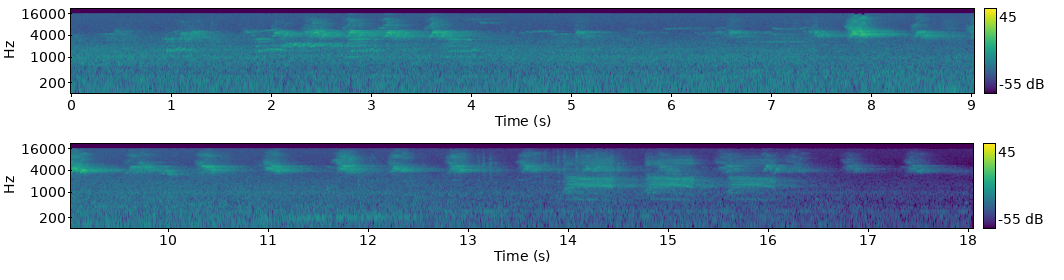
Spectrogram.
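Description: Birds calling: short calls repeated in quick runs, over a steady low background hum. The sound fades out near the end.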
